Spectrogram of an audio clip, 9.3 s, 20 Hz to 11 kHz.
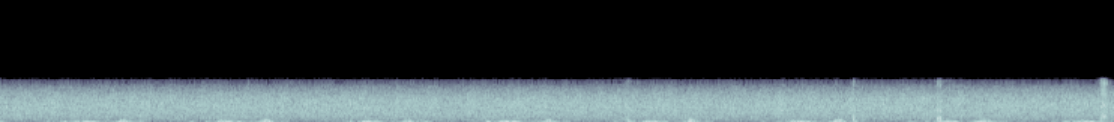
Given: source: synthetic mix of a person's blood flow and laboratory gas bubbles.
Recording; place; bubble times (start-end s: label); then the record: Doppler ultrasound of blood flow; precordium
5.20-5.27 s: bubbles
7.08-7.23 s: bubbles
7.78-7.94 s: bubbles
9.14-9.25 s: bubbles
From the record:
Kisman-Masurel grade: 122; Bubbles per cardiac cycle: 1 to 2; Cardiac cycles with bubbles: 10 to 50%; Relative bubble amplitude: moderate (0.250 to 0.450); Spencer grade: 2 (many but less than half of the cardiac periods contain bubble signals, singularly or in groups); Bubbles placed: only in the low amplitude regions of the cardiac cycle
